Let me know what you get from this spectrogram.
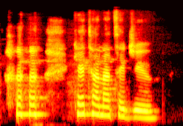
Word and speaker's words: Ketanatseju: Ketanatseju is about healing together. So natseju means to heal, and ketanatseju means we are healing together.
